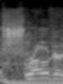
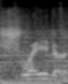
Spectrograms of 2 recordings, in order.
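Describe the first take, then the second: First: It uses the central Ohio pronunciation of the name. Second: It uses the west Ohio pronunciation of the name. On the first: "different than us in central Ohio" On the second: "when you get over here in Putnam County into the west side"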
